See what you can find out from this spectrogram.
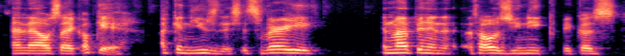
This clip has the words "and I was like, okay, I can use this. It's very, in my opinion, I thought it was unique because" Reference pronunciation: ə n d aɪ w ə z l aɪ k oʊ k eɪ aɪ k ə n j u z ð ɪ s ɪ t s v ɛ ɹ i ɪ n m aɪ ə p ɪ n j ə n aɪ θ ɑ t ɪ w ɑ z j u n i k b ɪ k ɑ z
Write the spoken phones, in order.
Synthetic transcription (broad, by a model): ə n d aɪ w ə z l aɪ k oʊ k eɪ aɪ k ə n j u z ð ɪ s ɪ t s v ɛ ɹ i ɪ n m aɪ ə p ɪ n j ə n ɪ t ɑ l w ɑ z j u n i k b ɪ k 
